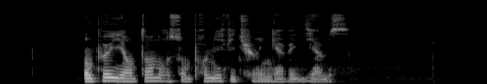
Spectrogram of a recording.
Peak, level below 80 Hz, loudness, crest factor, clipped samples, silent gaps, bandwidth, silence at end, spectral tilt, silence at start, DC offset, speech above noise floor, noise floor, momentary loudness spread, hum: -6 dBFS; -76 dBFS; -29 LUFS; 24 dB; under 0.1%; none; 11.5 kHz; 1.4 s; -5.5 dB/octave; 0.85 s; under 0.1%; 42 dB; -70 dBFS; 11 LU; none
